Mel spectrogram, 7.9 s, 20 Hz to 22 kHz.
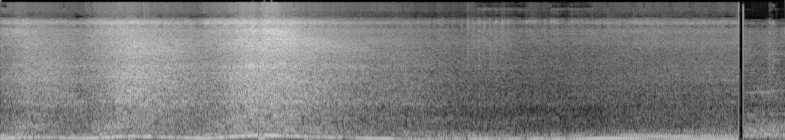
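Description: Engine of a Volvo 740 sleeper build after an idle fix, close and loud, rising and falling through several revs before settling back to a rough, steady idle.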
